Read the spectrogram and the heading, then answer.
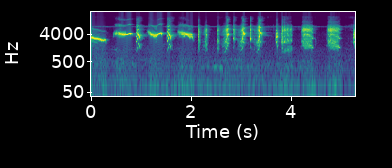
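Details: Long-tailed shrike song meant to draw other shrikes into singing: slurred whistled phrases at the start, then a fast series of harsh, buzzy, scratchy notes repeated at uneven intervals.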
